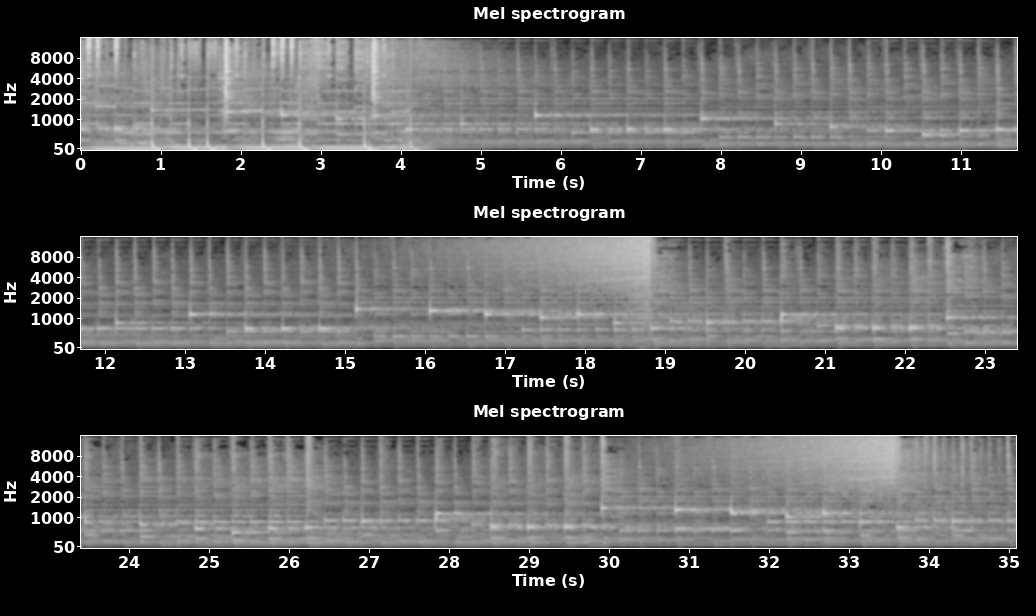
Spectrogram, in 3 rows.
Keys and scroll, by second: 28.4 space, 29.0 d, 29.5 r.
